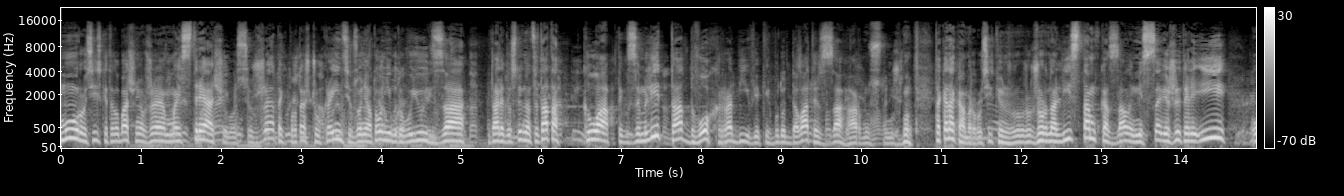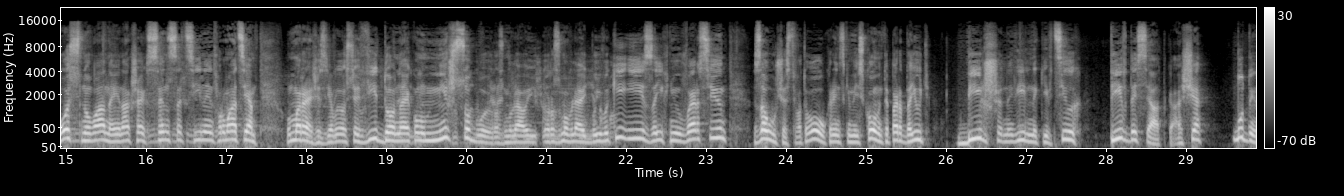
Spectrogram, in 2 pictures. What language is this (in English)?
Ukrainian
